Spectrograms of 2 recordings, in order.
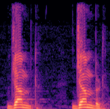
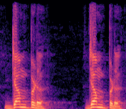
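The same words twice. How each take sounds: First: जंप्ड ending in a soft, held-in ट sound. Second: जंप्ड ending in a full, clearly voiced ड; wrong full d ending. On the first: Teacher shows the right way to say जंप्ड, soft ट. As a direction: say जंप्ड with a light unreleased ट instead of ड. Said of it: "आपको बस टा बोलना है". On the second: Teacher shows the wrong way to say जंप्ड, full ड. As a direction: say जंप्ड with a fully released ड sound at the end. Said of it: "बुरा लगता है सुनने में, इसलिए इसको ऐसा नहीं बोलेंगे". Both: Shown as a demonstration.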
